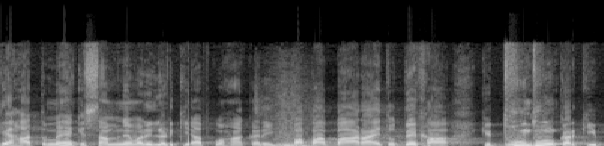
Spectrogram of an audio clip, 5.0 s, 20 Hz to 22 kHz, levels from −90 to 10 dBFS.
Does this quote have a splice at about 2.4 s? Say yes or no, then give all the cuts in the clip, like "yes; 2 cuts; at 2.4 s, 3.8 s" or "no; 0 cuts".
yes; 1 cut; at 2.4 s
